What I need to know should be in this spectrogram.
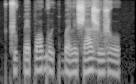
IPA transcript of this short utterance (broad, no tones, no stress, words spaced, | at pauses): ʈ͡ʂuk͡pɛpɔɡʷɨ | ɓɐlɘʃa ʐuʐo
